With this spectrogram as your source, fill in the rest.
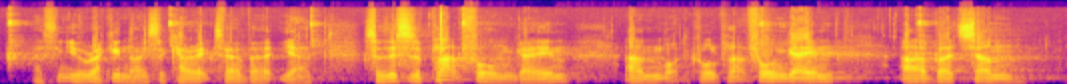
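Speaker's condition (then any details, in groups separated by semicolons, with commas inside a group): No condition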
